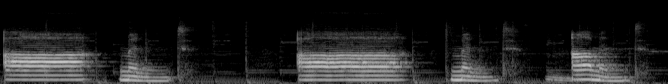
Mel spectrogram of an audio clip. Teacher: Now, in this word, the L is silent.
